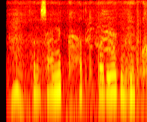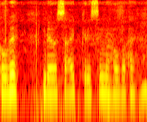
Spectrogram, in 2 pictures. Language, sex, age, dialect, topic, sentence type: Magahi, male, 18-24, Central/Standard, banking, statement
